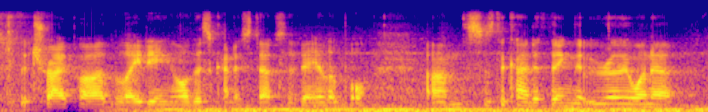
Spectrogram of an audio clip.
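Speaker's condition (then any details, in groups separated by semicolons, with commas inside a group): No condition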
